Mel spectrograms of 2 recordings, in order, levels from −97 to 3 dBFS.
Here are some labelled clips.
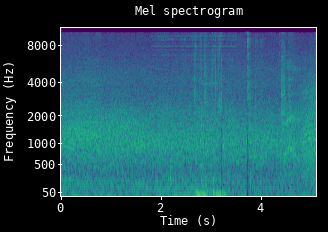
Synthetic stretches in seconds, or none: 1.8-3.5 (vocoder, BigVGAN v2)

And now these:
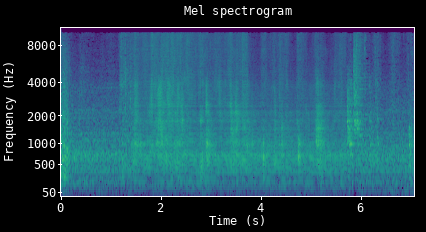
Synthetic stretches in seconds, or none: 1.4-5.7 (vocoder, Vocos)

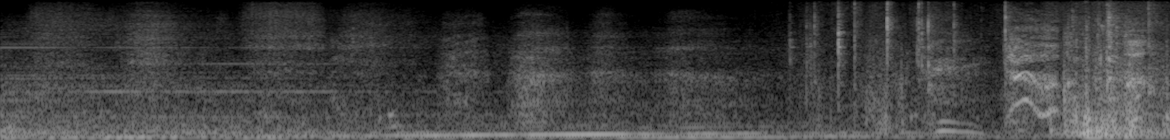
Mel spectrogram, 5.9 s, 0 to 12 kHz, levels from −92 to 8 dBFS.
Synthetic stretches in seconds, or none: none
